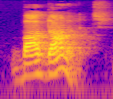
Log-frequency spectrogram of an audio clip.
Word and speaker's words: Bogdanović: Bogdanović.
